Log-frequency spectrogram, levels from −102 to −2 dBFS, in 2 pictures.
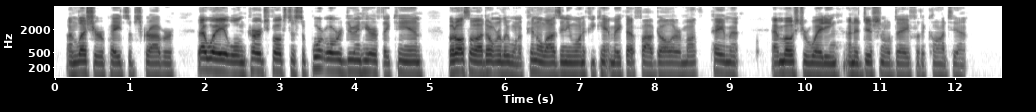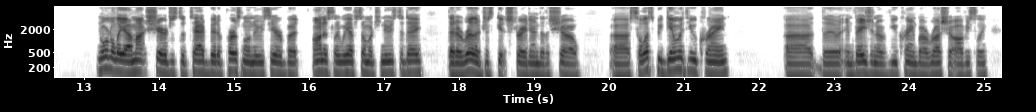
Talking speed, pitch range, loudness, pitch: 215 wpm, 135-150 Hz, -26 LUFS, 140 Hz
